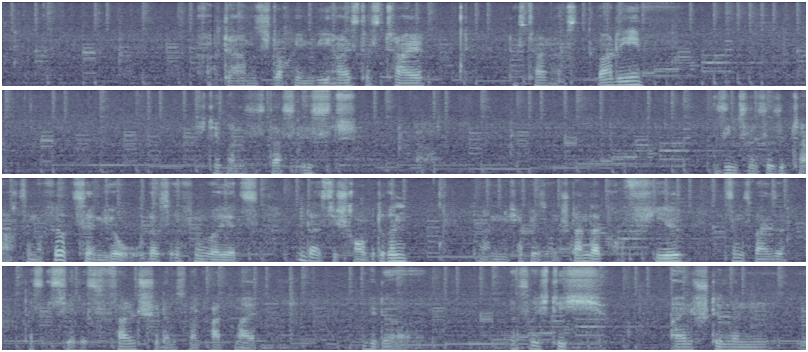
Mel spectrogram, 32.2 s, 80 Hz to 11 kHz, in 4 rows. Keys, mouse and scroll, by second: 0.0 alt+Tab, 1.8 Tab, 6.0 alt+Tab, 9.3 click, 11.0-12.4 drag, 13.9 click, 17.6 click, 28.1 click, 29.7 click.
